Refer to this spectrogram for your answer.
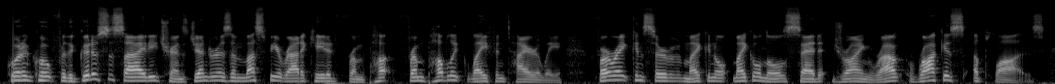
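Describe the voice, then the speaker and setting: A man's voice: a little high, animated, moderate pace, few pauses, fairly bright tone. A man giving casual political commentary, rambling with frequent restarts.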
